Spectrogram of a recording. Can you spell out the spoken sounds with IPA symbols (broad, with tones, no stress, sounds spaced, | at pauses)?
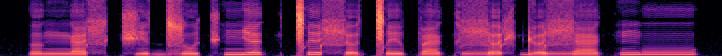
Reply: ə˨ ŋ æ˨ ɬ t͡ʃ ɪ˨ d͡z o˨ t͡ʃ ɲ ɛ˦ k ǀ ɪ˦ ɬ ə̰˨ ǀ e˨ p æ˨ k ɮ ə̰˦ ɬ ɖ ə̰˨ ɮ æ˨ k ŋ u˦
